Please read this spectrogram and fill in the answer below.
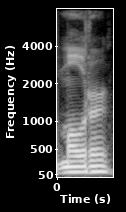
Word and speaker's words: MOTER: By the way, I want to say MOTER is spelled M-O-T-E-R because everyone, of course, wants to say MOTER. Right, and that's not a misspelling, actually.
